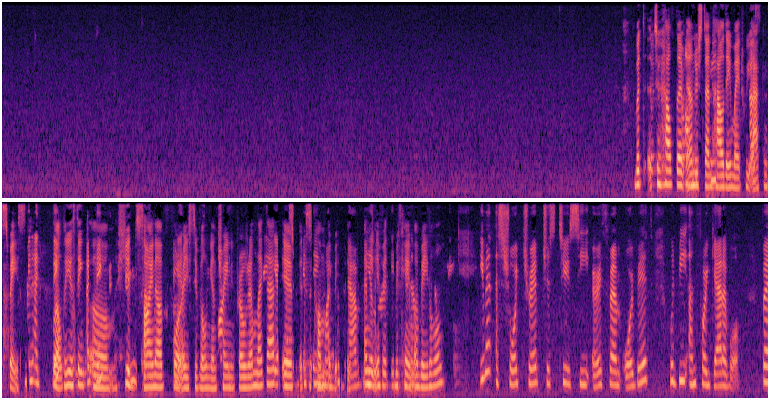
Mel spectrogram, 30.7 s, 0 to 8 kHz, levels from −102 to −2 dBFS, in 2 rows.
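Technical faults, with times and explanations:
12.97–13.86 s, 15.33–17.01 s, 21.04–23.35 s, 24.37–24.48 s, echo leak: a copy of the speech trails by about 204 ms, from about 10 to 35 dB down, likely from a loudspeaker echo the canceller missed.
13.37–13.46 s, background gated by the echo canceller: the room sound drops by about 40 dB for roughly 100 ms as the canceller clamps the microphone, then returns.
13.74–24.42 s, speech suppressed in double talk: the near voice dips sharply, by up to about 40 dB, for about five seconds in total, likely because the canceller attenuated it along with the overlapping far-side talk.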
